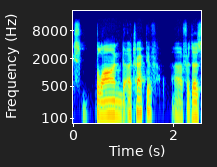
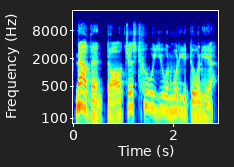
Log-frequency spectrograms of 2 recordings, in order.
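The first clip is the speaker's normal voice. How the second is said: put-on higher comic gangster accent; Ankhl's funny accent; 3 semitones higher than usual. Creature questions his captive, funny gangster accent. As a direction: interrogate like a hokey hoodlum, accent and all. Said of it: "sorry about the accent".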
